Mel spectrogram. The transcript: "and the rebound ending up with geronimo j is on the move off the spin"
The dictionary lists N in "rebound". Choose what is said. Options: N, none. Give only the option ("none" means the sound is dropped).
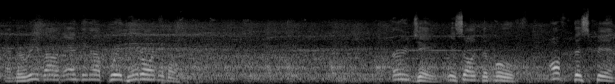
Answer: N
